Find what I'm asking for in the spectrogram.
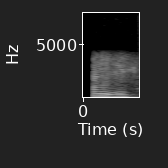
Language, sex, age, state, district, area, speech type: Punjabi, female, 18-30, Punjab, Tarn Taran, rural, conversation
